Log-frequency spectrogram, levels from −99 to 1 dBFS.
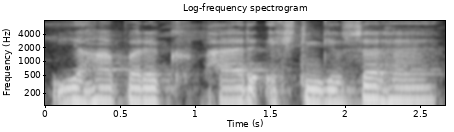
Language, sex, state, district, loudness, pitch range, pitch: Hindi, male, Uttar Pradesh, Lucknow, -17 LUFS, 125-130 Hz, 130 Hz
